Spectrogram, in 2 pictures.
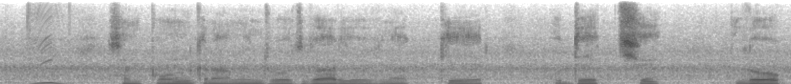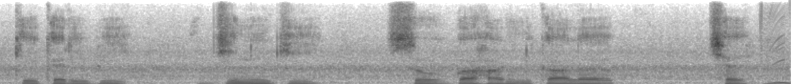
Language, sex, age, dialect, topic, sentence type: Maithili, male, 18-24, Bajjika, banking, statement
